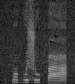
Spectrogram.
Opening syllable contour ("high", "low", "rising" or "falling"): low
